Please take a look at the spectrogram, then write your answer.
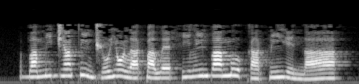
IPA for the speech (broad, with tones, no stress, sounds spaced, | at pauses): b a˧ m i˦ d͡ʒ ã˦ t ĩ˦˨ d͡ʒ o˨˦ j ɔ̃˦˨ l a˨˦ k͡p a˧ w ɛ˧ h i˧ l ĩ˦ b a˦ m o˦˨ k a˨ k͡p ĩ˧ j e˨ n a˨˦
